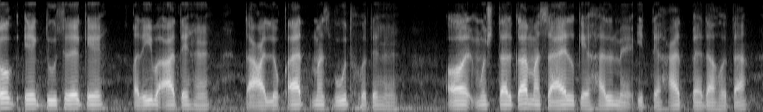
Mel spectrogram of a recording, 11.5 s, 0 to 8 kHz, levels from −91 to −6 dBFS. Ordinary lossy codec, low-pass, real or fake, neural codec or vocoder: none; 7.2 kHz; fake; codec, 16 kHz, 8 kbps, FunCodec, trained on Chinese and English, 25 frames a second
